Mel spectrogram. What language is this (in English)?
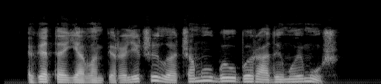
Belarusian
